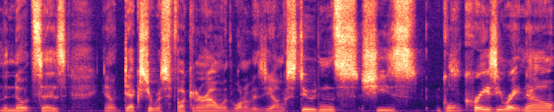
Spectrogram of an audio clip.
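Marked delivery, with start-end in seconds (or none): none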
